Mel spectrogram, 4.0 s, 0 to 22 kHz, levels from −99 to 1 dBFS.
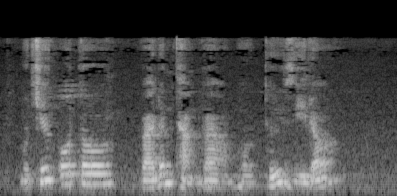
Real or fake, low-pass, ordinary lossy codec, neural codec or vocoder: real; 10.8 kHz; AAC, 32 kbps; none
